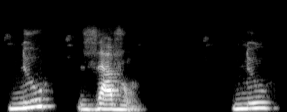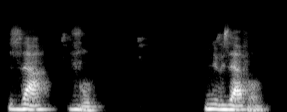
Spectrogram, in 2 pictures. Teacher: You will have that S become a Z sound, like a Z.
